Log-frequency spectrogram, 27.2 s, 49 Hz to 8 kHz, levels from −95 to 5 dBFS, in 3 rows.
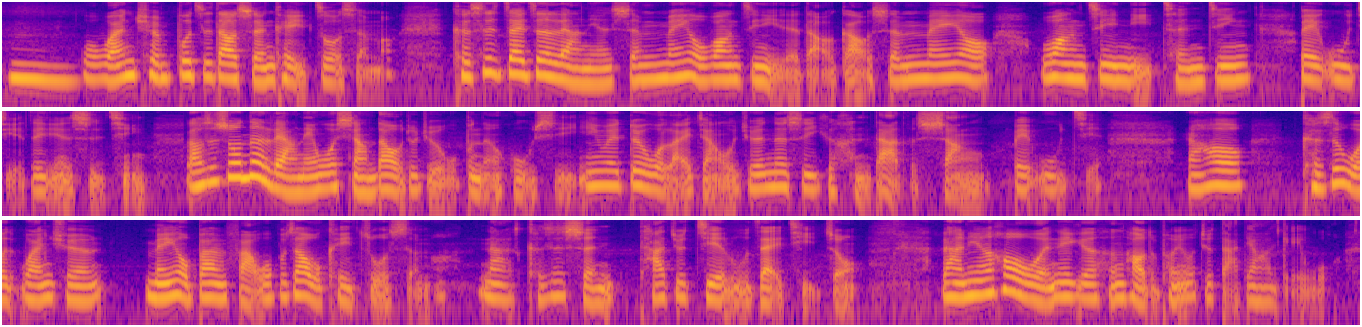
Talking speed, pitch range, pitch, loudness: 285 characters per minute, 175-210 Hz, 190 Hz, -19 LUFS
